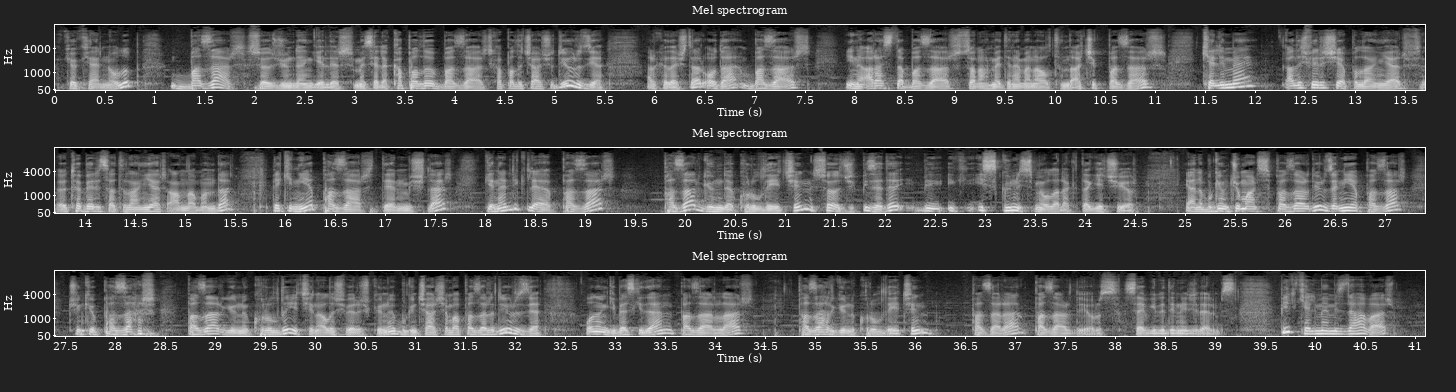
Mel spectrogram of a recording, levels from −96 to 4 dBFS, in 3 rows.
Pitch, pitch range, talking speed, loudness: 115 Hz, 100-150 Hz, 135 wpm, -15 LUFS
